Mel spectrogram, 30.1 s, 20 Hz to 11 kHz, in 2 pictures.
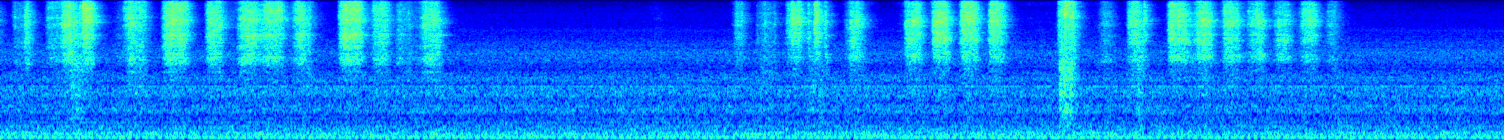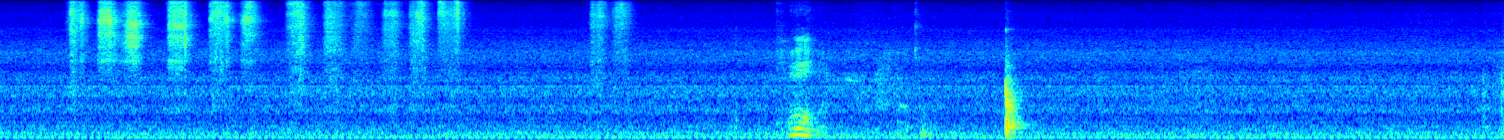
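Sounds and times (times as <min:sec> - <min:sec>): compressed air hissing blasts: 0:00.0 - 0:04.6, 0:07.3 - 0:13.5, 0:15.7 - 0:19.7, 0:20.9 - 0:21.4.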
